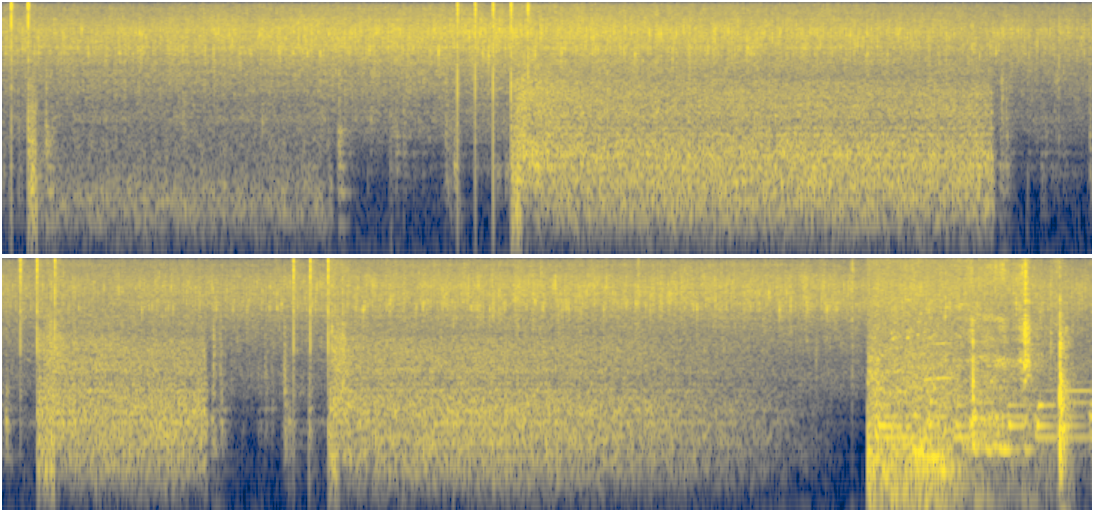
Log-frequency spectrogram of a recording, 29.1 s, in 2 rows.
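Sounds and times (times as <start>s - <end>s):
sharp popping of frying food: 0.0s - 27.2s
food sizzling in a pan: 0.0s - 29.0s.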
